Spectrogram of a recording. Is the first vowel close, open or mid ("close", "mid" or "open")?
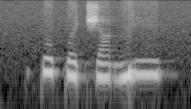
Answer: close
